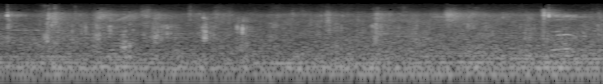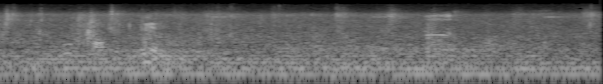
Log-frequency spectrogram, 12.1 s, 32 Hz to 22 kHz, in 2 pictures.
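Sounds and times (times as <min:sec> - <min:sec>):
low background hum: 0:00.0 - 0:12.0
monkeys calling: 0:05.4 - 0:07.9, 0:10.2 - 0:11.6.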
